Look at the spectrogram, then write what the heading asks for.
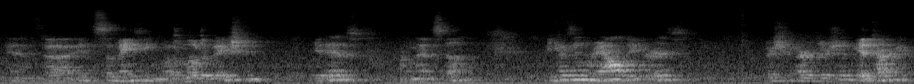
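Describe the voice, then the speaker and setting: A man's voice: fairly high pitch, normal speed. A man on a housing panel, agreeable and a bit hesitant as he makes his point. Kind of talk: panel discussion. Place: event hall with audience. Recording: echoey hall, distant mic, background noise.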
